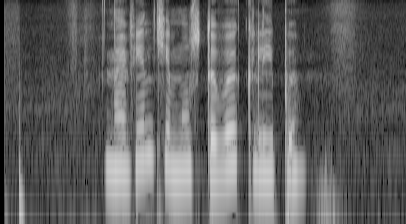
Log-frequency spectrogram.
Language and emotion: Russian, neutral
